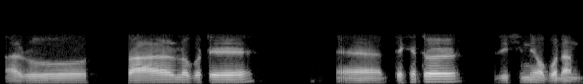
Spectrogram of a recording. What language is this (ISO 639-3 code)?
asm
